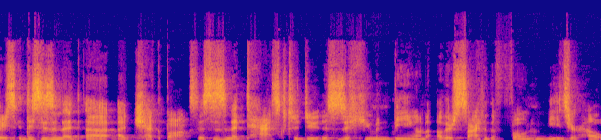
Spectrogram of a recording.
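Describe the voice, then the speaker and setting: Speaking at a fairly quick pace with hardly any pauses, a man keeps a medium pitch and ordinary pitch variation. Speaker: business coach. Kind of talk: interview. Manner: fast.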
